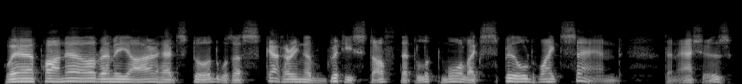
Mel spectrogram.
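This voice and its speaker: A man's voice: medium pitch, lively intonation, unhurried, bright, forceful tone, no echo. A man reading a novel aloud as a scripted first-person audiobook narration. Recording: muffled old cassette audiobook.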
